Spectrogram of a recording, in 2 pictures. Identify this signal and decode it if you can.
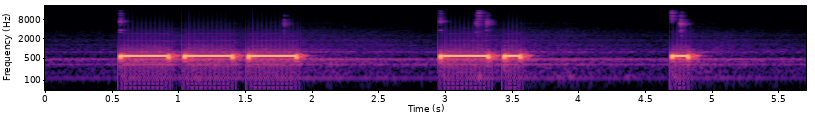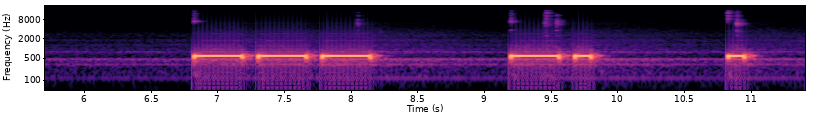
Morse code, heard as a keyed tone, about 10 wpm, spaced as for 6 wpm, 580 Hz. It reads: ONE ONE
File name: 4of5-words-3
